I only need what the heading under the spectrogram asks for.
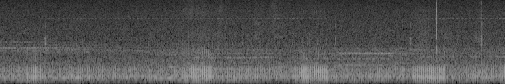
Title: Snore sound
